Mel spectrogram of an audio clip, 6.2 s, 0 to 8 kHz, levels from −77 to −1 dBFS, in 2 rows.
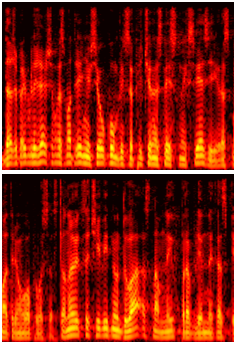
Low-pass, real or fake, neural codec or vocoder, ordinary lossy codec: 7.2 kHz; fake; codec, 16 kHz, 4 kbps, FunCodec, trained on LibriTTS, 50 frames a second; none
